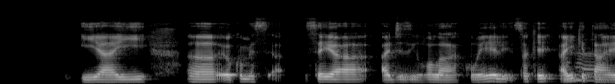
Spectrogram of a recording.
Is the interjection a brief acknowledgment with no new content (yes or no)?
yes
